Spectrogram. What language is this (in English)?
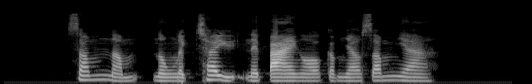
Cantonese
